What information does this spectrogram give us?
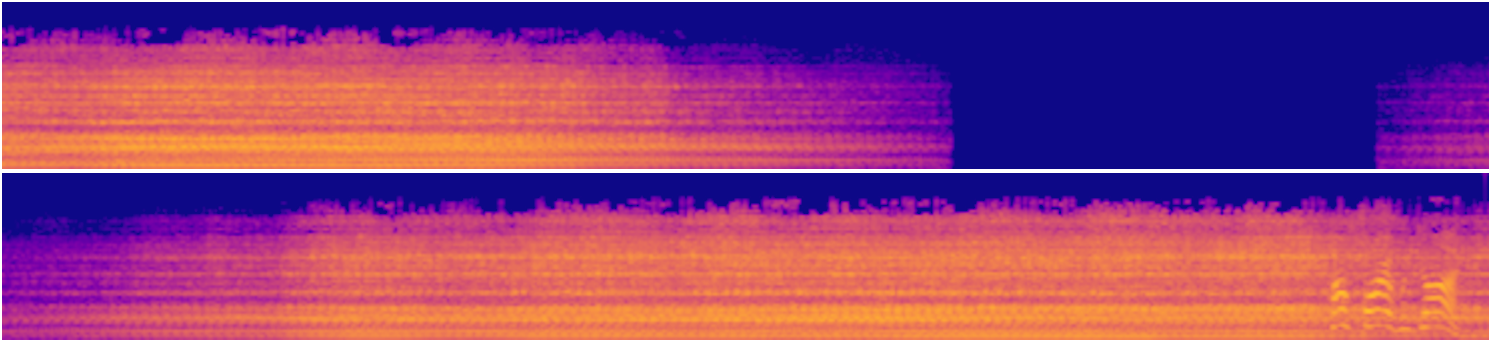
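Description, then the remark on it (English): The engine of a truck called Big Brute labours steadily in low gear over rough going through snow drifts, a loud droning rumble that fades away into a few seconds of silence, then swells back up and keeps running. “I still have two lower gears to shift into.”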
